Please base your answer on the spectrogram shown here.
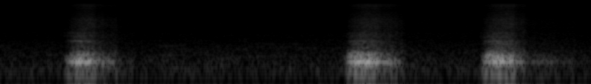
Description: me and my grandma talking and suddenly she fell asleep and snoring.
